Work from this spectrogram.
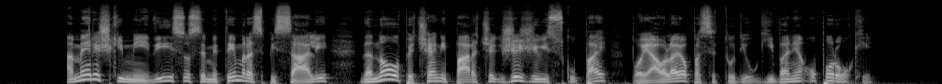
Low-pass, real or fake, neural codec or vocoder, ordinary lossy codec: none; real; none; none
